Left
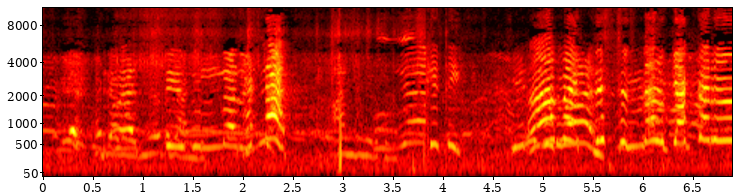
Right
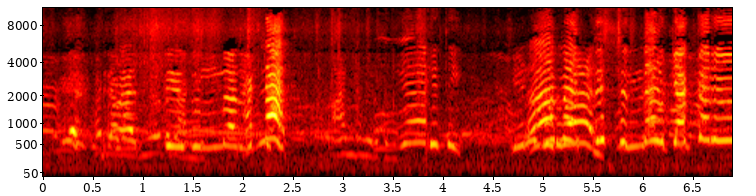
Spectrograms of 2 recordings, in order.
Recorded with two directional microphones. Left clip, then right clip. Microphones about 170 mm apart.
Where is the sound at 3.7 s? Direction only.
50° right (ahead or behind).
